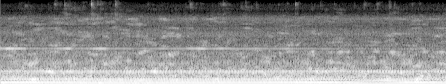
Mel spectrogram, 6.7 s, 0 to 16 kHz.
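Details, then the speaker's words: Kubota BX2360 diesel tractor started after replacing fuel filters and bleeding lines, following cold-weather power loss: steady, even diesel drone with low constant hum, no knocks or misses, running normally. "You got to give it long enough for gas to get back up to this filter, and I'm going to check those, and then we're going to fire it up."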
